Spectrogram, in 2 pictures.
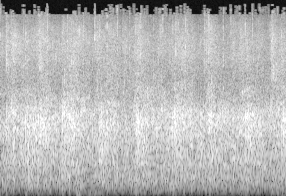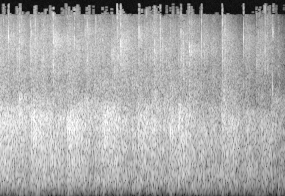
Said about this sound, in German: Geben wir doch mal den Kindermitarbeitern heute Morgen Applaus, auch wenn sie es vielleicht jetzt nicht hören, aber ihr könnt vielleicht nachher auf sie zugehen und ihnen Danke sagen.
